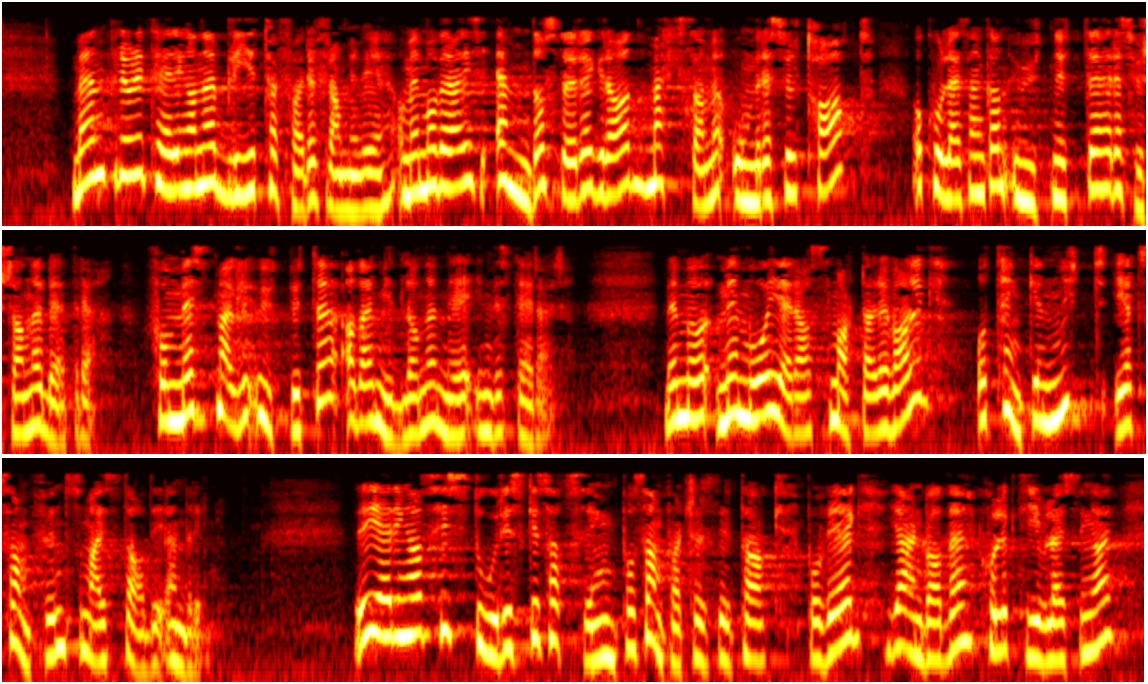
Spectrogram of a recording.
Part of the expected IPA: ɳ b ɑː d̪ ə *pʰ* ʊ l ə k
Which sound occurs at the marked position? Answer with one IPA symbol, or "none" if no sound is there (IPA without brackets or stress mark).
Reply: kʰ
